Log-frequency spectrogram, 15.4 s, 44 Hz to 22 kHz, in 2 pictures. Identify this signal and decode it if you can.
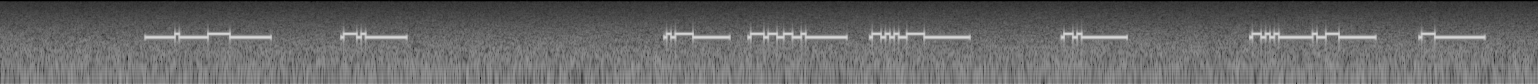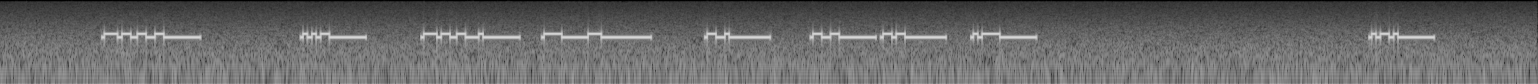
TTY/TDD text telephone tones (45.45 baud Baudot), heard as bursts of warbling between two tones, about 400 Hz shift, 1600 Hz centre. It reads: THE PROGRAM IS COMPILED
